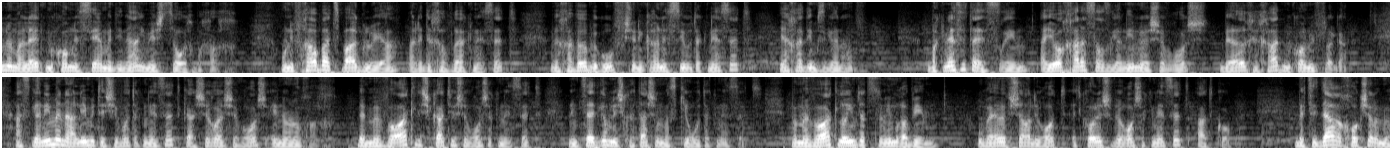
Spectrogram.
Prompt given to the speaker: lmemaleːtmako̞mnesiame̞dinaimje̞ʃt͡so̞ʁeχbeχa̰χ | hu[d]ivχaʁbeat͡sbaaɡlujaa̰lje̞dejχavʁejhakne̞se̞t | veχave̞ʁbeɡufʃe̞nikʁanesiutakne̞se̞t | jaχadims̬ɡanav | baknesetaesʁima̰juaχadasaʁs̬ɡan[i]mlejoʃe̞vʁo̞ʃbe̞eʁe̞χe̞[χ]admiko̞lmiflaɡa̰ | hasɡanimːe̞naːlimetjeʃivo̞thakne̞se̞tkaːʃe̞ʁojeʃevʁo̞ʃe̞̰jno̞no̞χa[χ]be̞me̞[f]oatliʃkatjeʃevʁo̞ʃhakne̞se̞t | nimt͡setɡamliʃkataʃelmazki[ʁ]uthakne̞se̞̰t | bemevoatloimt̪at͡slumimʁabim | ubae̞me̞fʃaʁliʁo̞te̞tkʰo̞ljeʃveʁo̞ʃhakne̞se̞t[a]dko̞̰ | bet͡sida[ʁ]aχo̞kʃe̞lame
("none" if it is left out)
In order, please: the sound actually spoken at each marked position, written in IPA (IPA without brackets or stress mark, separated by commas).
n, i, χ, χ, v, ʁ, a, ʁ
